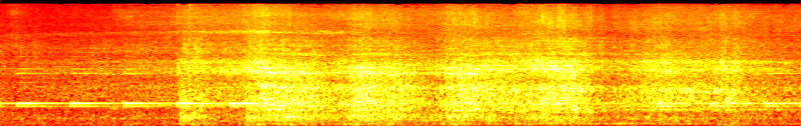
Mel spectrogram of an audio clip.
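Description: Japanese level-crossing bell ringing in an even two-tone pulse about twice a second. About two seconds in, a Tokyu Ikegami Line electric train passes over the crossing and drowns the bell out, and the bell comes back through near the end.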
